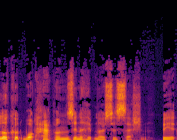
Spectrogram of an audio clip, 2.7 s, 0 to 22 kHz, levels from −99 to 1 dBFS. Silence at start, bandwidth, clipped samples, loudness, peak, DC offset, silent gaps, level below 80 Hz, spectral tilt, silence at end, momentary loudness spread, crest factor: 0 s; 13.5 kHz; under 0.1%; -23 LUFS; -2 dBFS; under 0.1%; none; -52 dBFS; -3.5 dB/octave; 0.05 s; 10 LU; 22 dB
